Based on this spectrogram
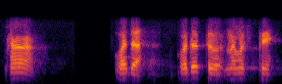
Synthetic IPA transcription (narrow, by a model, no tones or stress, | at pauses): ɦãː | ʋɐd̪a | ʋɐd̪at̪onɐmɐst̪e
